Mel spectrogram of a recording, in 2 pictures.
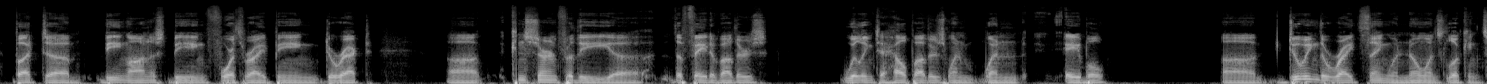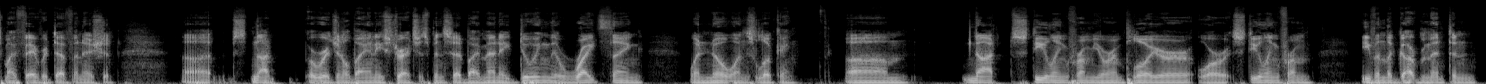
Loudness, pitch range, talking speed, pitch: -22 LUFS, 75-90 Hz, 140 wpm, 80 Hz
